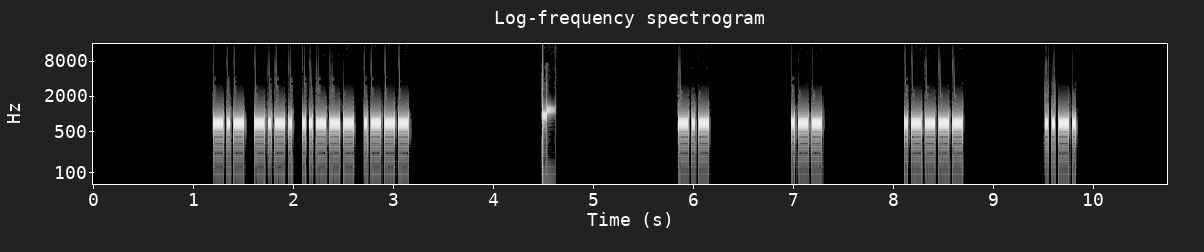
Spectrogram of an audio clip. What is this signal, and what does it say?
Morse code, heard as a keyed tone, about 36 wpm, spaced as for 15 wpm, 700 Hz. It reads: KC2J KW1F
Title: USA Call Signs - 4 Characters - 8x Character Spacing - 35wpm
